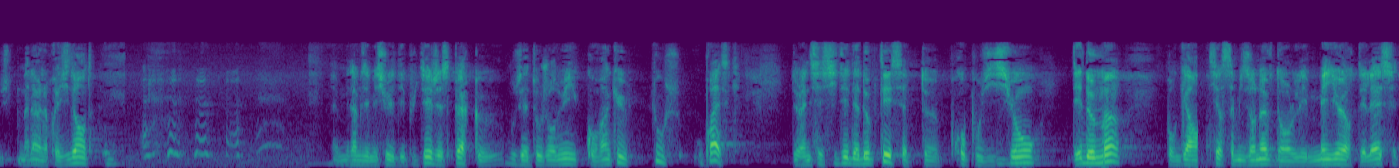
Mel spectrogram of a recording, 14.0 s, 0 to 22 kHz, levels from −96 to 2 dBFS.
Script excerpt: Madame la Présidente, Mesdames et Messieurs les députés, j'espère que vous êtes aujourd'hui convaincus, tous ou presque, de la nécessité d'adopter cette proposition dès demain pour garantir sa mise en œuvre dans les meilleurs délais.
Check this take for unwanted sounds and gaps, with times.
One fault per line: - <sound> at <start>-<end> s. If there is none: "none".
- laugh at 1.4-2.9 s
- dropout at 12.0-12.1 s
